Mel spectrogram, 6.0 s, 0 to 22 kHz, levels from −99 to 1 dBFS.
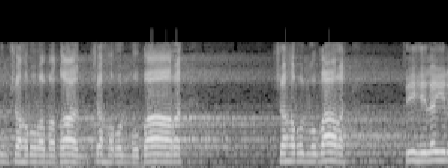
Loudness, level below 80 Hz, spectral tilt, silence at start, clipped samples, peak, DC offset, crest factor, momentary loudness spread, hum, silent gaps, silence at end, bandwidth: -15 LUFS; -52 dBFS; -3 dB/octave; 0 s; under 0.1%; 0 dBFS; under 0.1%; 18 dB; 20 LU; none; none; 0 s; 8 kHz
